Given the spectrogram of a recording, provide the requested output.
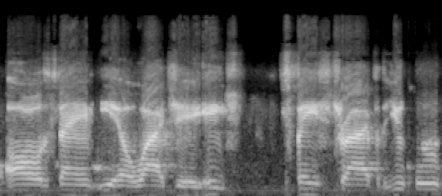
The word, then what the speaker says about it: Elyjah: So Elyjah, like Jah, Tribe, all one word.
